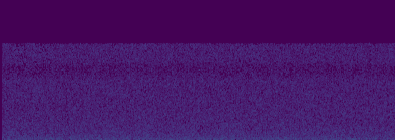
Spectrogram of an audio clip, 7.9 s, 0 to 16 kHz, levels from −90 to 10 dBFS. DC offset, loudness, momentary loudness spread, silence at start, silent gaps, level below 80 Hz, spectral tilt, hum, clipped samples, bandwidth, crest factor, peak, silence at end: under 0.1%; -62 LUFS; 0 LU; 0.05 s; none; -84 dBFS; -1.5 dB/octave; none; under 0.1%; 11.5 kHz; 14 dB; -52 dBFS; 0 s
